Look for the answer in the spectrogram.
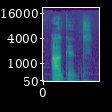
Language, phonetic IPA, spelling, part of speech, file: Polish, [ˈaɡɛ̃nt], agent, noun, Pl-agent.ogg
